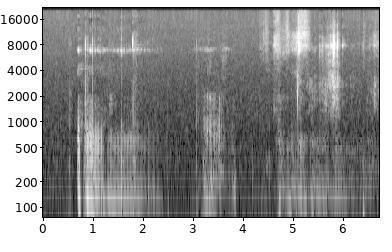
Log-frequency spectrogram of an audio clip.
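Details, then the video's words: Pug snoring at a pet hotel in Petrozavodsk, with a chihuahua also present: three rattling, buzzy snore bouts, each about a second long with a steady low drone, separated by quiet breathing, plus faint hissy exhales. "Мопс храпит"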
